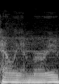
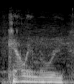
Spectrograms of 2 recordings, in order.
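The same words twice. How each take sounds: First: The name is said quickly, running together. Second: The name is said at a normal, unhurried pace.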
